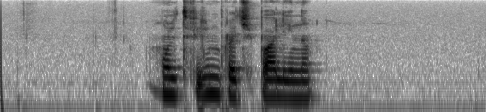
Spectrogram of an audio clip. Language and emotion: Russian, neutral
